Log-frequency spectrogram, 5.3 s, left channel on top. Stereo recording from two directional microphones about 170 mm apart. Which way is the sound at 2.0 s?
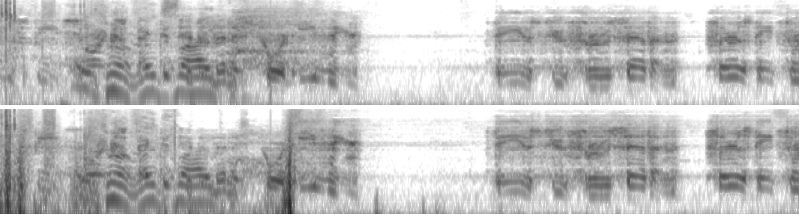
25° right (ahead or behind).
